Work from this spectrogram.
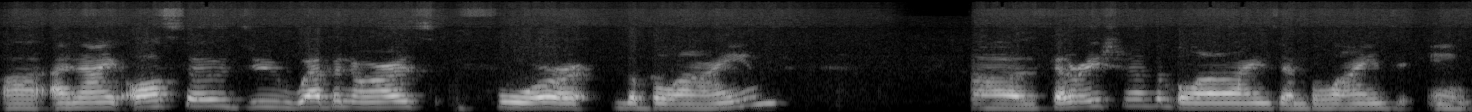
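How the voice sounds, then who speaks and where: A woman speaks with a Brooklyn accent. Her pace is fairly slow and her pitch varies in an ordinary way. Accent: Brooklyn, New York. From US Northeast, Brooklyn, New York. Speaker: networking expert and volunteer. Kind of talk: interview. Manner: animated.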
